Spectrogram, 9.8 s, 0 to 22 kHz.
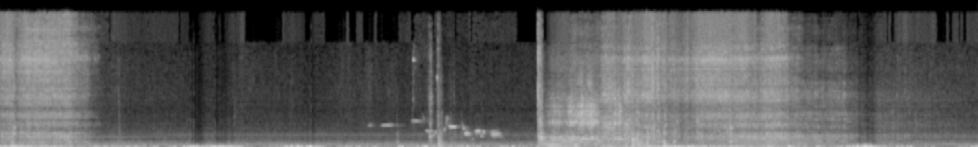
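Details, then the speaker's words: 1968 Ford F250 camper special, not run in years, new distributor, plugs, wires, coil, cap: cranks, catches and runs roughly a few seconds, then dies; owner suspects old fuel and a stuck carb float needle. "the previous owner said that it had run on old fuel maybe that's why it won't stay running"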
